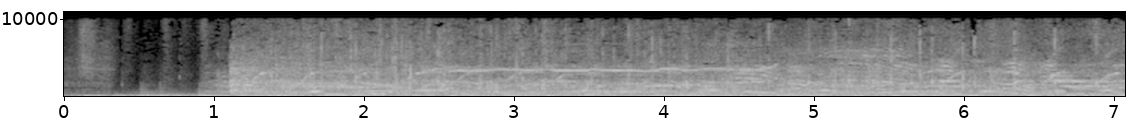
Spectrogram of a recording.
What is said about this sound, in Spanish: Este, este es el audio ambiente de lo que pasaba en el momento, un estadio pequeño, insisto, en el sur de la provincia de Buenos Aires.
